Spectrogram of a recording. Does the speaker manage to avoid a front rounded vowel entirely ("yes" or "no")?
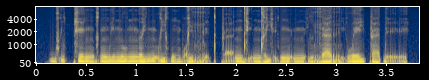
yes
